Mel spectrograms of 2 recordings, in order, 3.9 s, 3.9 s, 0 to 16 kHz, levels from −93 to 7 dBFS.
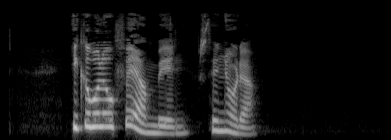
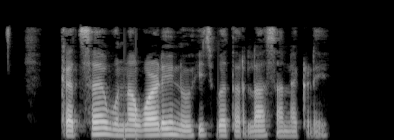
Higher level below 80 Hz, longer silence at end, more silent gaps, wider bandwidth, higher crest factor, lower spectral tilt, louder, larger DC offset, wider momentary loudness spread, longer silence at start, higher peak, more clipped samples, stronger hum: second, -86 dBFS vs -64 dBFS; first, 1.4 s vs 0.7 s; second, none vs 0.15-0.23 s, 0.42-0.60 s; first, 11 kHz vs 8 kHz; about the same, 20 dB vs 20 dB; about the same, -5.5 dB/octave vs -4.5 dB/octave; second, -27 LUFS vs -21 LUFS; neither; second, 12 LU vs 15 LU; first, 0.75 s vs 0.05 s; second, -10 dBFS vs -2 dBFS; neither; neither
